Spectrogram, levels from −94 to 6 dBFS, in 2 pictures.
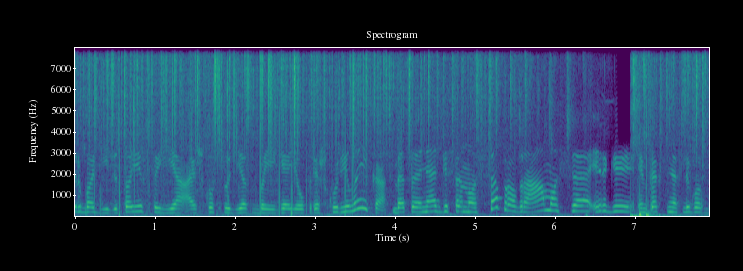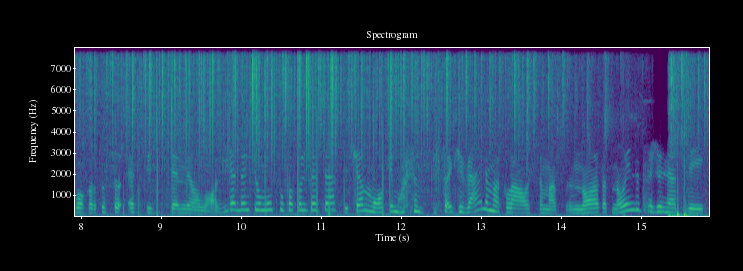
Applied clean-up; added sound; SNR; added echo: none; Rain; 2 dB; none.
